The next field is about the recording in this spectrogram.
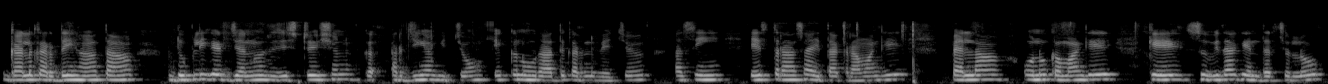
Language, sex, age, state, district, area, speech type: Punjabi, female, 45-60, Punjab, Ludhiana, urban, spontaneous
